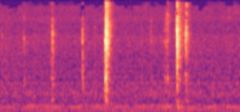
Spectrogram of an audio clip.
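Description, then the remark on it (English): A few sharp, irregular key clicks from a computer keyboard, with two louder taps standing out, over a low steady hum and no voices. “Having some keyboard problems here.”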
